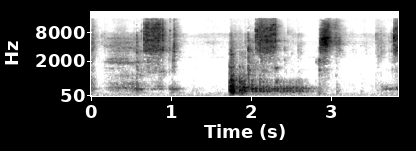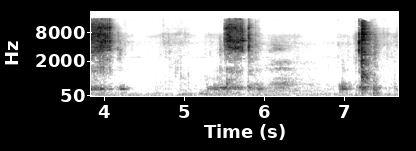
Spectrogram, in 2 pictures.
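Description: Ratchet wrench clicking in about six short bursts as it turns the crankshaft bolt on a Ford Essex V6's harmonic balancer.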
